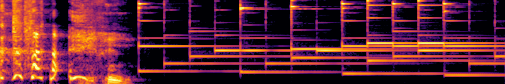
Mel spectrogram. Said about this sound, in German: Wenn die Glöckchen leise klingeln, wenn die Wunschzettel gemalt werden und wenn ein kleiner Weihnachtsduft durch die Luft weht, dann weißt du, bald ist Weihnachten.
